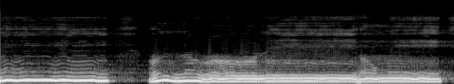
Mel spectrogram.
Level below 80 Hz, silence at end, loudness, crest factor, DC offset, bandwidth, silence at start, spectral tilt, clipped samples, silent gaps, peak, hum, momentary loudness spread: -52 dBFS; 0.1 s; -9 LUFS; 6 dB; under 0.1%; 5.6 kHz; 0 s; -11 dB/octave; under 0.1%; none; -2 dBFS; none; 4 LU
